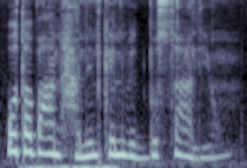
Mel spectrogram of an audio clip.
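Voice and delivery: ordinary delivery, nothing marked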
